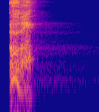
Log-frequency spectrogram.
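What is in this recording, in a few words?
Hurt Light, Chinese; bloom minigame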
